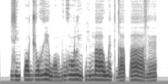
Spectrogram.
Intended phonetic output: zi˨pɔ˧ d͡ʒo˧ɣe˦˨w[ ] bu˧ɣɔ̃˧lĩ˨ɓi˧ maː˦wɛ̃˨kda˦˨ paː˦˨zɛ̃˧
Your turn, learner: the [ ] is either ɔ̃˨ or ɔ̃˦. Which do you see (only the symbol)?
ɔ̃˨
